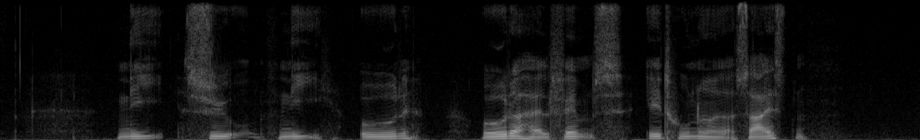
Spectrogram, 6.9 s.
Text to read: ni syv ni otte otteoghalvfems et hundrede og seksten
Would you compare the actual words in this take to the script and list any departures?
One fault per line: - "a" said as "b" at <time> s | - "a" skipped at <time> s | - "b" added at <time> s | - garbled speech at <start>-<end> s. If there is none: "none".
none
